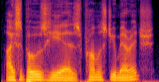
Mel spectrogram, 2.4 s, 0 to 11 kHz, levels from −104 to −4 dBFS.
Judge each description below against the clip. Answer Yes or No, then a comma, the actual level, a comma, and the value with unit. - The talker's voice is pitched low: Yes, very low, 95 Hz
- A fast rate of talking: No, average, 175 wpm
